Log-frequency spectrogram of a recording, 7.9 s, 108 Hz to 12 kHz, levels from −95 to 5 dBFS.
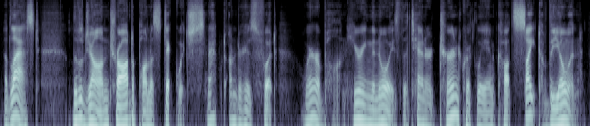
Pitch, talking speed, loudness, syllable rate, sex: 110 Hz, 205 wpm, -22 LUFS, 5.9 syllables/s, male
